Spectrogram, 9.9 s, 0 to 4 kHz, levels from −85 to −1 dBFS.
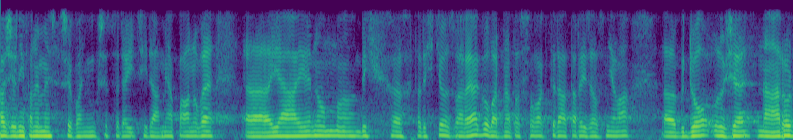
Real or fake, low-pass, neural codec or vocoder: fake; 3.6 kHz; codec, 16 kHz in and 24 kHz out, 2.2 kbps, FireRedTTS-2 codec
